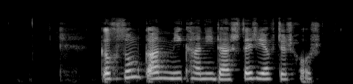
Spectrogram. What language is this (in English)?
Armenian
